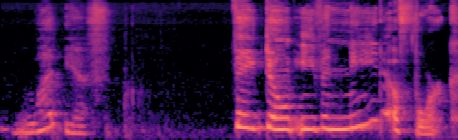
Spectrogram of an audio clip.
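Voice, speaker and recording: A woman's put-on character voice, high in pitch, at a very slow pace. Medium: read story.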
